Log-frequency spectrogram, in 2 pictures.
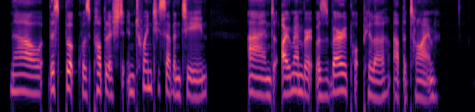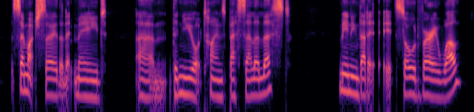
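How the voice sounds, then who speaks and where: Recorded very cleanly against a silent background, with a dry, close sound and no echo, a woman speaks at a moderate pace in a very deep, low pitch. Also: ordinary pitch variation. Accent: British. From Britain. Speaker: podcast host and English teacher. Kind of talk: educational podcast for language learners. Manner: clear, measured pace for learners.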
